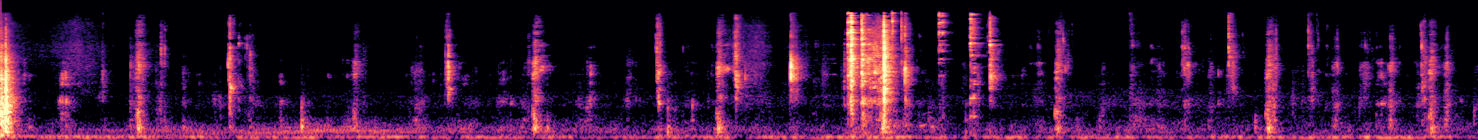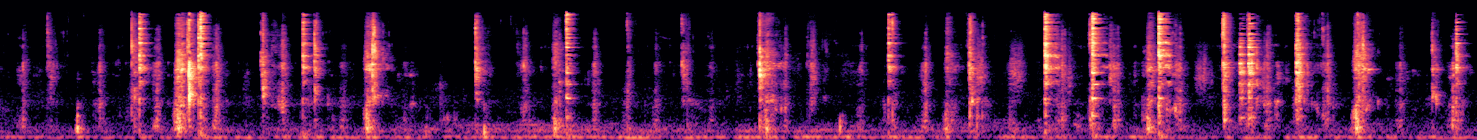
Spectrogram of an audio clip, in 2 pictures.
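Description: A man chewing food close to the microphone, a run of short mouth clicks coming in bursts, with metal chopsticks clicking against a porcelain bowl now and then.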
